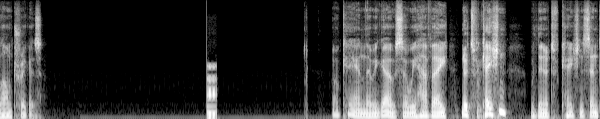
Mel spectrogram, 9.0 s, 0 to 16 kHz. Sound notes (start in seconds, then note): 0.6 alarm buzzes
